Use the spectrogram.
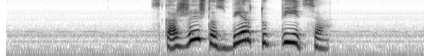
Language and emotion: Russian, angry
